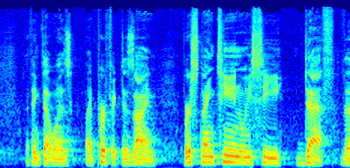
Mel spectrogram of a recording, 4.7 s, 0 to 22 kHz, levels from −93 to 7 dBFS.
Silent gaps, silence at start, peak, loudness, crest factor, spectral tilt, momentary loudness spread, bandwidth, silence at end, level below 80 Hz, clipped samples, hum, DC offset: none; 0.35 s; -4 dBFS; -23 LUFS; 18 dB; -5.5 dB/octave; 9 LU; 19 kHz; 0 s; -68 dBFS; under 0.1%; none; under 0.1%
